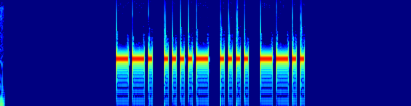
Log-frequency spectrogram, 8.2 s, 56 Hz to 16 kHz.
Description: Morse code, heard as a keyed tone, about 15 wpm, 700 Hz. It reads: G4HZ
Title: DXCC-100 Call Signs - 4 Characters - 15wpm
